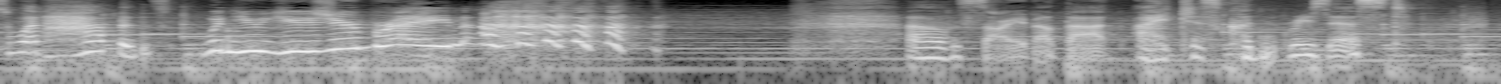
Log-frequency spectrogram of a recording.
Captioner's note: laughing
